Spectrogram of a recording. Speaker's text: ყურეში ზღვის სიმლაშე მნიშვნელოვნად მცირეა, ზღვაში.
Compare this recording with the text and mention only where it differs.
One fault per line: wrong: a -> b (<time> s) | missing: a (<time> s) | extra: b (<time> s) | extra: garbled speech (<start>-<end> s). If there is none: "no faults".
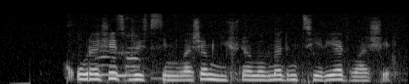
no faults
